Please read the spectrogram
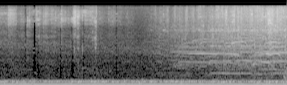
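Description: A steady low hum with a few faint rustles of a paper slip being unfolded by hand; faint music starts to come in near the end.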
